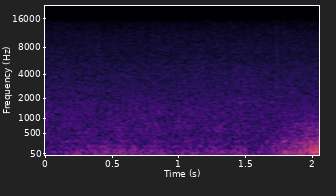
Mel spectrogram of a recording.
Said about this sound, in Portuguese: Bom, a chuva já está passando, eu preciso ir.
